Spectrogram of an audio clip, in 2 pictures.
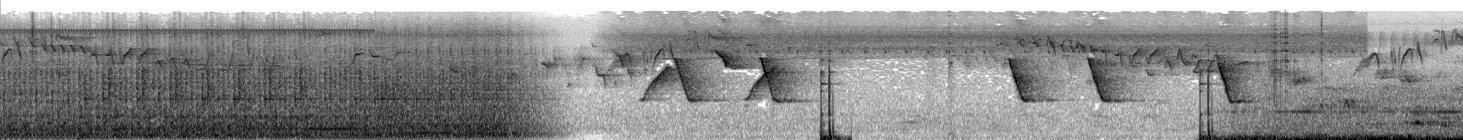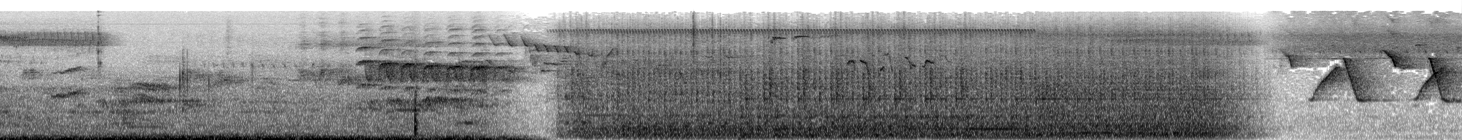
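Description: Birds chirping in clusters of short, quick falling calls, alternating with stretches of dense steady hiss carrying a high whine; the same sequence comes round again, like a looped outdoor ambience track.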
